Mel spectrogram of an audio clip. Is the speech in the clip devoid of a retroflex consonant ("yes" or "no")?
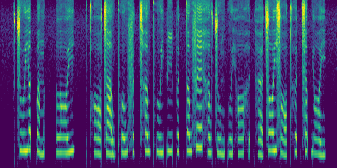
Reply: yes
